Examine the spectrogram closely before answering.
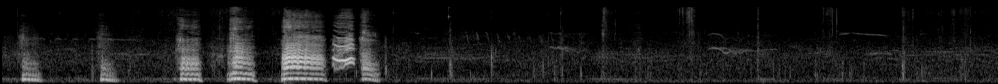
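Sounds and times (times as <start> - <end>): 
African penguin braying: 1.8 - 3.9.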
